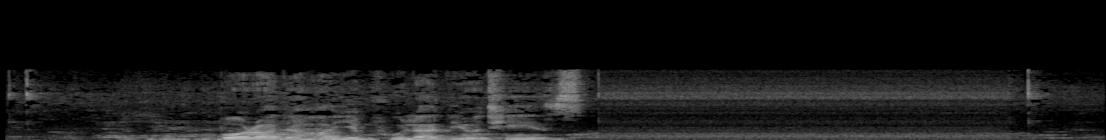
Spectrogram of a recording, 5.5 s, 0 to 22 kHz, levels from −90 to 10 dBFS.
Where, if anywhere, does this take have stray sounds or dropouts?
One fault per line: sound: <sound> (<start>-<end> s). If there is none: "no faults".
no faults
